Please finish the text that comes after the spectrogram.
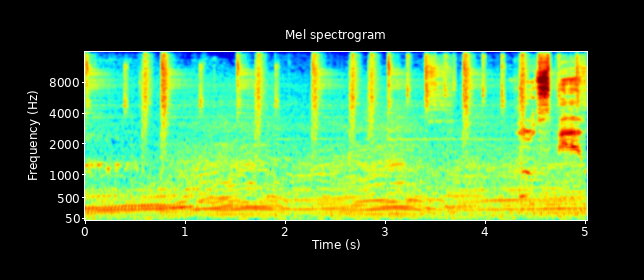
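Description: A Dodge Charger Daytona 392 V8 is held at raised revs with a loud, wavering drone while people talk over it, building toward a launch.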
